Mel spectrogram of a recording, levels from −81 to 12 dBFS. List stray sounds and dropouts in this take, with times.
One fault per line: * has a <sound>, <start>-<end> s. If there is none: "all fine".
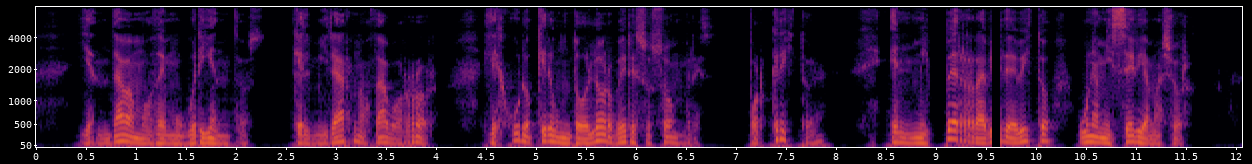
* has a dropout, 9.6-9.7 s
